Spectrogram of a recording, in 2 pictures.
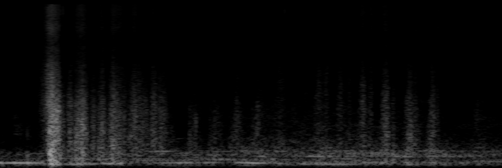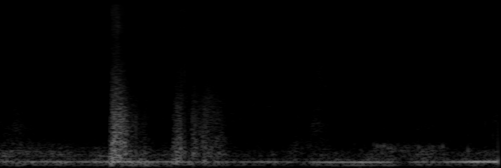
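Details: Domestic cat purring while being petted, a low steady rumbling drone running through the whole stretch, broken early by one sharp explosive sneeze; soft rustling and scattered clicks from handling follow.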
